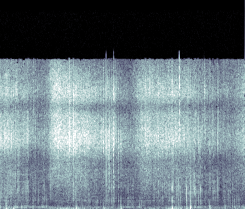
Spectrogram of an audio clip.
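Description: Long pink nails on both hands scratch along a soft pink cable-knit knitted scarf lying flat. A quiet, continuous crackly scratching hiss with a bright edge runs throughout, broken by a few sharper ticks near the end.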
